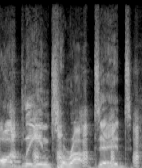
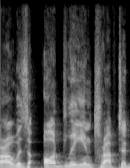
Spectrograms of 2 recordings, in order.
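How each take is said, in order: First: Oddly stretched slow, higher and laughing; laughing stress on oddly. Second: Oddly leaned on with a falling tune; stress on oddly. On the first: Teasing the co-host, laughing, slowly stressing oddly. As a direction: drag out oddly through a laugh. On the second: Pointedly stressing oddly to the co-host who cut in. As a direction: lean on the word oddly, pointed. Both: Shown as a demonstration. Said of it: "Not rudely, oddly".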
